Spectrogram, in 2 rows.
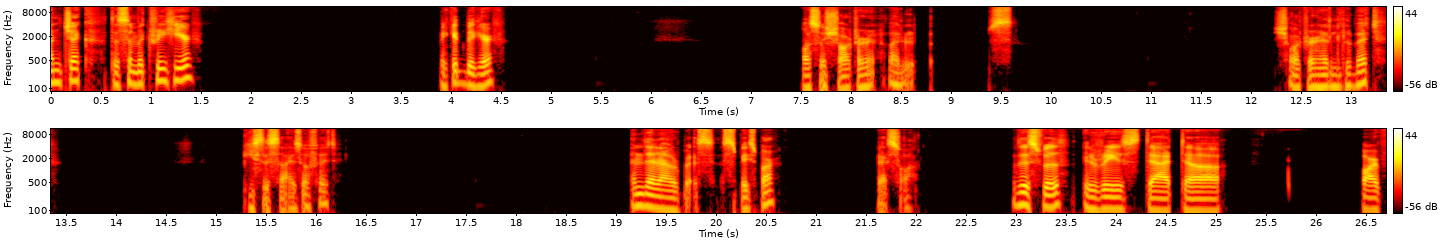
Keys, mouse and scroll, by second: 5.3 alt+right click, 10.9 alt+click, 18.3 alt+right click, 20.5 space, 23.9 alt+click.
